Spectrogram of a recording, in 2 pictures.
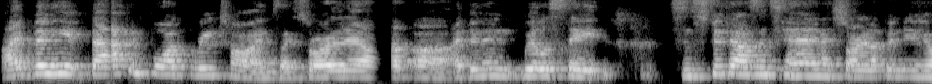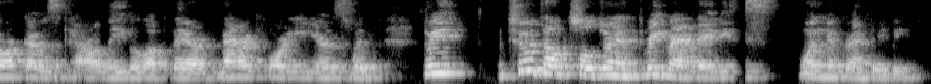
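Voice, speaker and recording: Blunt older woman, low voice, echoey room. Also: moderate pace. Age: older, 60s. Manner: blunt, emphatic, repeats points. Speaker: real estate agent. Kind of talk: casual self-introduction to a group. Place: indoor group meeting room. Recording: echoey room, distant microphone.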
